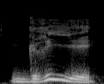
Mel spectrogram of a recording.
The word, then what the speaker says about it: grillé: Grillé. Okay, at the end you've got this E, and then remember double L after E, y, grillé, grillé.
